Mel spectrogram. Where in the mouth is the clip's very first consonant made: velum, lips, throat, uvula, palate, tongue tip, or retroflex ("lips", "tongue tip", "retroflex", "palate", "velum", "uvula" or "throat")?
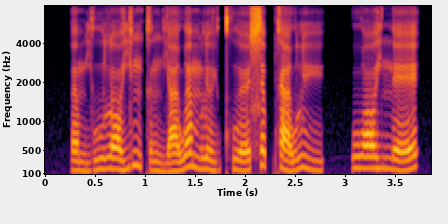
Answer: lips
